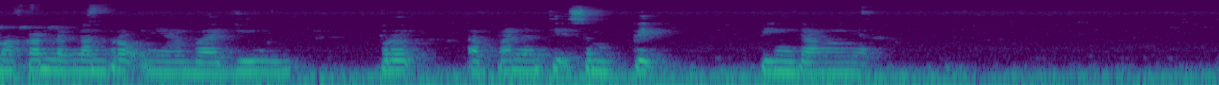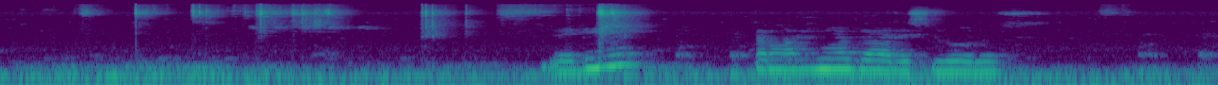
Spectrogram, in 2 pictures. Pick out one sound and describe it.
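A middle-aged woman talks calmly nearby.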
